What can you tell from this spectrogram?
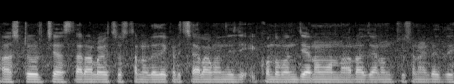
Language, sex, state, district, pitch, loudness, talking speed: Telugu, male, Andhra Pradesh, Anantapur, 115 Hz, -17 LUFS, 210 wpm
